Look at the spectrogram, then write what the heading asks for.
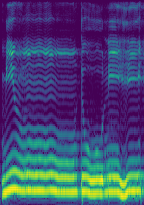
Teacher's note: nun sukun bertemu dal ikfa hakiki kita samarkan 3 ketuk.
